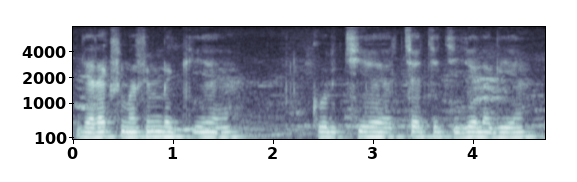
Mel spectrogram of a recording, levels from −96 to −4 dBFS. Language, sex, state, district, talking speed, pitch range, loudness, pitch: Hindi, male, Maharashtra, Gondia, 140 wpm, 125-130 Hz, -17 LUFS, 125 Hz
